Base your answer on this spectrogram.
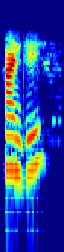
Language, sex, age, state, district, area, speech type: Punjabi, female, 30-45, Punjab, Pathankot, rural, conversation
